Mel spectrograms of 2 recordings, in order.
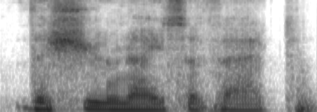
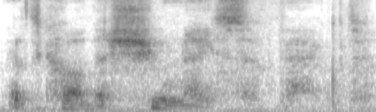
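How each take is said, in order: First: Loud proud proclamation; booming announcement. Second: Whispered aside. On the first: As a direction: boom it like a title card. Announcing his own catchphrase loudly. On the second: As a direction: whisper it like a secret. Repeats catchphrase whispered. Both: Acted.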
